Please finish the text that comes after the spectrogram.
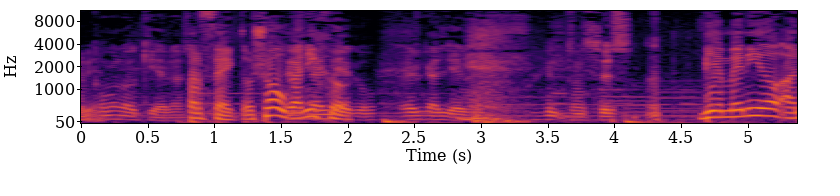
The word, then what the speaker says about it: João Canijo: ¿Cómo lo podríamos pronunciar bien? Como lo quieras. Perfecto. Joao Canijo.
